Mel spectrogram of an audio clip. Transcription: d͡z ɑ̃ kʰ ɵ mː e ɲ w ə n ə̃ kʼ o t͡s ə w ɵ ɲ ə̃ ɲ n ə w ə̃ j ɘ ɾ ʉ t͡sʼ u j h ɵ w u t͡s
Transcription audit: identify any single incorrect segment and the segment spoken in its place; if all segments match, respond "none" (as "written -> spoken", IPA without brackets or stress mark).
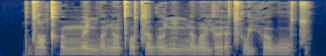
ʉ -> ɘ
